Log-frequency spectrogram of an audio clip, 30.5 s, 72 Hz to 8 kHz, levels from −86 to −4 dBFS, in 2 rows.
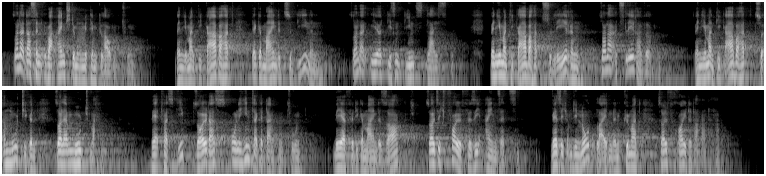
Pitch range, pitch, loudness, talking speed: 100-130 Hz, 115 Hz, -29 LUFS, 150 wpm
